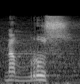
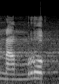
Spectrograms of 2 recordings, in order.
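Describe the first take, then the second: First: The name ends with a z sound. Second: The name ends with a d sound. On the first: The speaker calls it right. "Huruf za di belakangnya" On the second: The speaker calls it wrong. "Orang nyebutnya Namrud, bukan Namrud sebenarnya"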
